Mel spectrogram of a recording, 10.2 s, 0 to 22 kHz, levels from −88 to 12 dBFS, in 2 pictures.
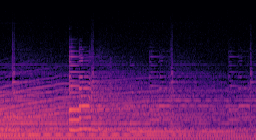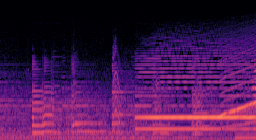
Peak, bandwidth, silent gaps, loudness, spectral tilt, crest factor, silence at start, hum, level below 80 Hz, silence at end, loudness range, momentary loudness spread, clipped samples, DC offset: -8 dBFS; 9.4 kHz; none; -24 LUFS; -7.5 dB/octave; 16 dB; 0 s; none; -40 dBFS; 0 s; 12 LU; 17 LU; under 0.1%; under 0.1%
